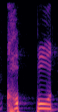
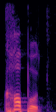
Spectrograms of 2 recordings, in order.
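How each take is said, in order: First: The p sound is clearly pronounced. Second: The p sound is silent. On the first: The speaker calls it wrong. "컵보드 이렇게 읽으시면 안 돼요" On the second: The speaker calls it right. "P는 묵음이에요"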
